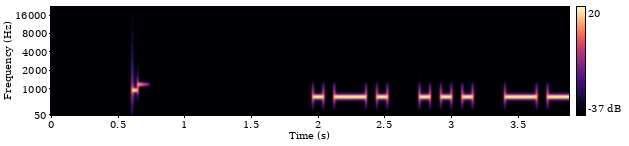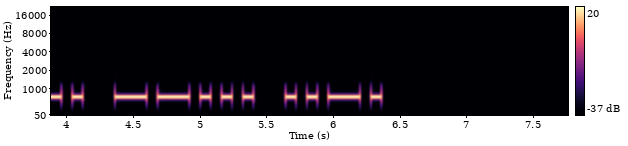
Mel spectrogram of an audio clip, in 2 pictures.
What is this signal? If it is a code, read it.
Morse code, heard as a keyed tone, about 15 wpm, 700 Hz. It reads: RSG7F
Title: Code Groups - 5 Letter:Numbers - 15wpm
